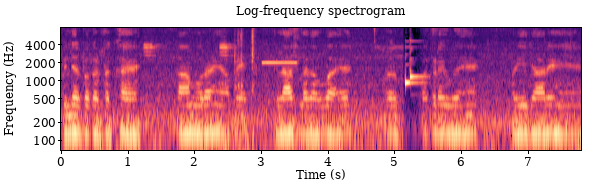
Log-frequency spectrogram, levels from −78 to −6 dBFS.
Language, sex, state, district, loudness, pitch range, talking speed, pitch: Hindi, male, Haryana, Jhajjar, -17 LUFS, 125-130 Hz, 175 wpm, 130 Hz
